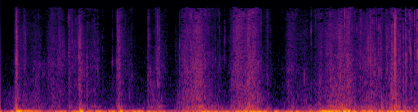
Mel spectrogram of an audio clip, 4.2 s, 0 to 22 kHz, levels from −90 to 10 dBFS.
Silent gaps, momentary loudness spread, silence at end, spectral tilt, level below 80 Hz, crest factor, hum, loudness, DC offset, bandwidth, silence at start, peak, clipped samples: none; 14 LU; 0 s; -4.5 dB/octave; -26 dBFS; 16 dB; none; -35 LUFS; under 0.1%; 15.5 kHz; 0 s; -6 dBFS; under 0.1%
